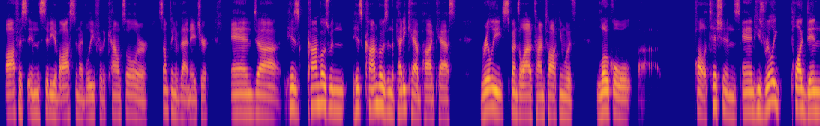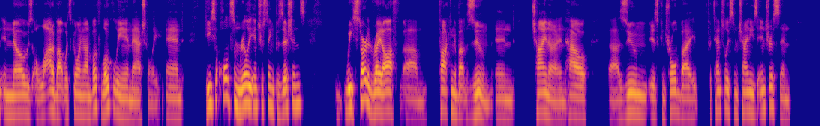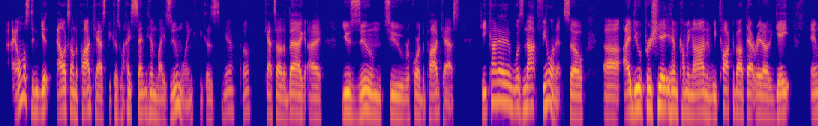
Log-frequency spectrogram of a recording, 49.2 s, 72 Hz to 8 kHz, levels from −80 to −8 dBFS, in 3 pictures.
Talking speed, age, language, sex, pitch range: 170 wpm, 30-49, English, male, 110-140 Hz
